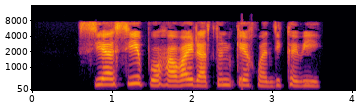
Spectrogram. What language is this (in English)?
Pashto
